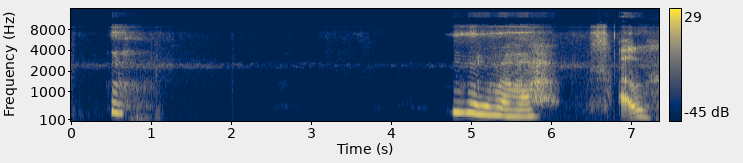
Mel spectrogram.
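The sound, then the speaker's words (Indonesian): A person yawns with a long, voiced, groaning exhale lasting about a second. It comes after a short vocal burst and a silent pause, and a briefer breathy vocal sound follows. “Nguap doang rahang gue sakit anjing. Nguap doang selio rahang.”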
